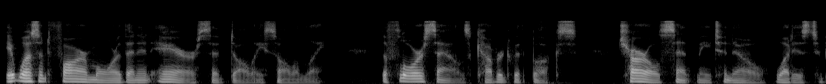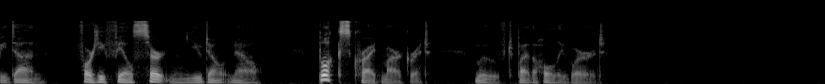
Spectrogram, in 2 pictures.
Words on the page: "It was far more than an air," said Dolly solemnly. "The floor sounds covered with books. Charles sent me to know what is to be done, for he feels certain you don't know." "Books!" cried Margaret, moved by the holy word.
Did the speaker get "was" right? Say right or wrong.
wrong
